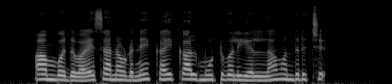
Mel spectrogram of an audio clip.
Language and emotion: Tamil, sad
